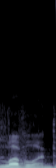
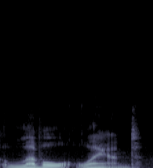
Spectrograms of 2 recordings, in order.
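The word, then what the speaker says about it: Levelland: I said Levand in my last uh in my last stream and someone said no, it's literally pronounced Level Land and I said I cannot believe that that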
